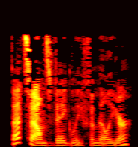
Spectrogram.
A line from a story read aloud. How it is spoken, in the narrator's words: I said dryly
